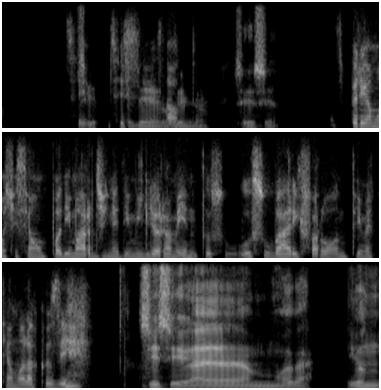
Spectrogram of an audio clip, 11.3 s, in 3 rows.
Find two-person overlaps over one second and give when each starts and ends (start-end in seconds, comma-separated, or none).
0.7-2.0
